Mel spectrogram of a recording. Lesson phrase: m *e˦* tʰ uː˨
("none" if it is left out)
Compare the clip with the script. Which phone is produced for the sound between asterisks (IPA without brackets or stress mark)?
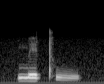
e˦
